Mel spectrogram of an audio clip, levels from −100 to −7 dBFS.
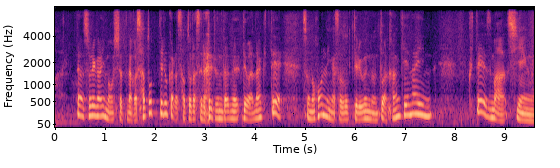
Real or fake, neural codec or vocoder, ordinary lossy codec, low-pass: real; none; none; 7.2 kHz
